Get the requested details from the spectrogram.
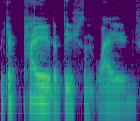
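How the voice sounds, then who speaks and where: A man's voice: medium pitch, level tone, slow, bright, forceful tone, clean tone. A man voicing a wary, indifferent orc guard in a tabletop game, blunt and guarded. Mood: wary, resigned.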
